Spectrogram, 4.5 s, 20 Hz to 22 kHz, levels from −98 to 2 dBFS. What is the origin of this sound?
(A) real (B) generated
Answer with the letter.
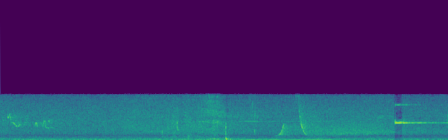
A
